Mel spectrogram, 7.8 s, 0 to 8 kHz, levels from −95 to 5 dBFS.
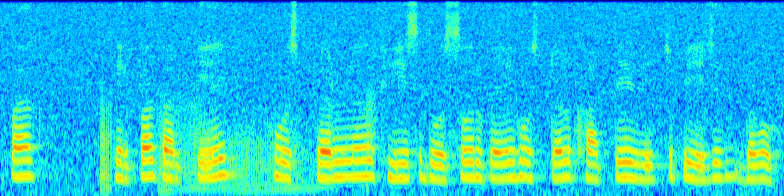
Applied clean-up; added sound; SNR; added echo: none; Water + Fart; 16 dB; none.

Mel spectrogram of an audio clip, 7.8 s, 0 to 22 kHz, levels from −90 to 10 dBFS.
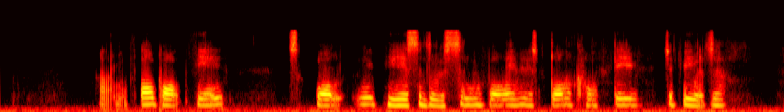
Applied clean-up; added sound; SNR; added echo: neural diffusion model UNIVERSE++.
